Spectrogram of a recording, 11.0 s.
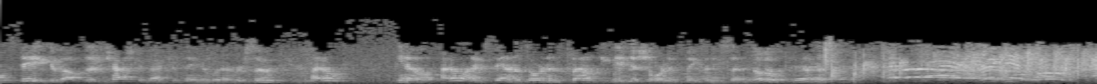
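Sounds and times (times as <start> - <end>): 
speech: 0.2 - 9.0
audience applause at council meeting: 8.5 - 10.9
audience voices cheering at council meeting: 8.8 - 10.9.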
